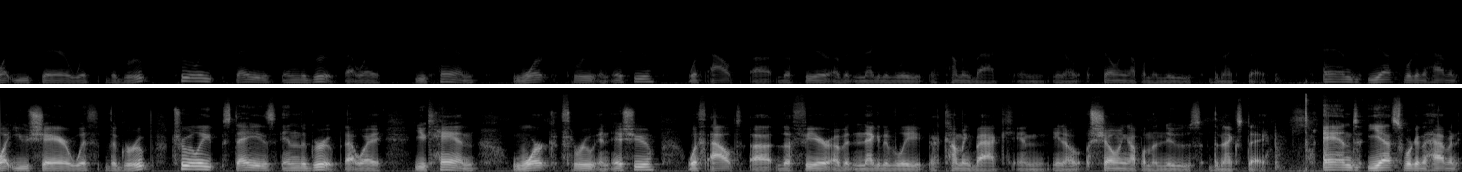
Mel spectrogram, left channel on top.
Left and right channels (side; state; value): left; quieter; 25.1 dB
